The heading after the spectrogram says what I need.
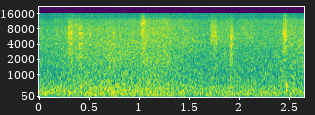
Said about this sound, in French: Et l'eau qui monte progressivement sur la plage. Grosse vague.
